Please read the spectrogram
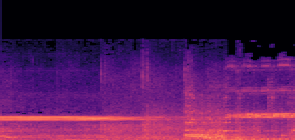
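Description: Scoreboard buzzer sounding the end of the wrestling match: a high, steady tone about a second long, then a second, slightly higher tone starting about a second and a half in.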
